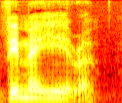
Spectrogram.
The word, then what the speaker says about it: Vimeiro: I think that's how you say it, Vimeiro, spelt V-I-M-E-I-R-O.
